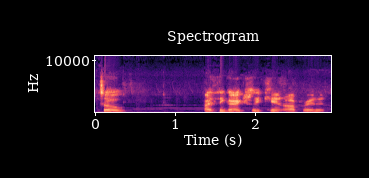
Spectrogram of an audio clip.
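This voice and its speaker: Male game player, casual planning talk, low-pitched, dull lo-fi sound with music behind. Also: fairly quick, slightly rough.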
